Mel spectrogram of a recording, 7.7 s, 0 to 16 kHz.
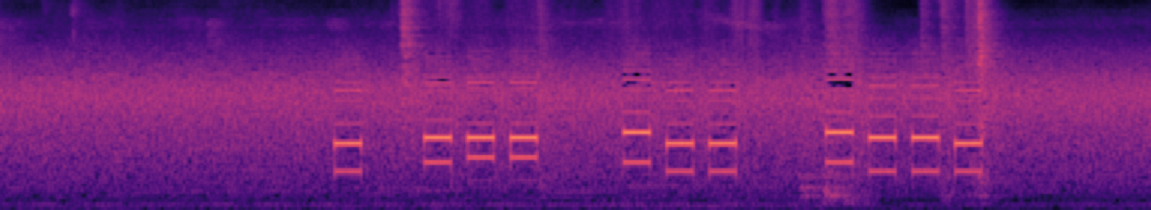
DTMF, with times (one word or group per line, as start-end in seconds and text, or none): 2.2-2.4 1
2.8-3.6 800
4.2-4.9 911
5.5-6.5 9221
